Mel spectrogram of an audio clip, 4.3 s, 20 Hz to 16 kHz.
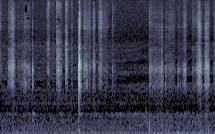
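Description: Fingertips and nails scratch and tap the side and base of an empty, hollow plastic cup turned open end down. Soft, papery scratching strokes with a bright edge around 2.6 kHz run throughout, broken by a sharp, short tap near the middle and a lighter one later. A steady low hum sits underneath.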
